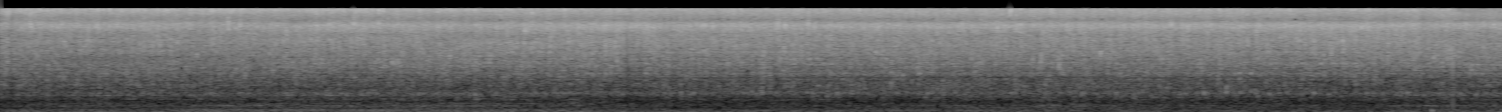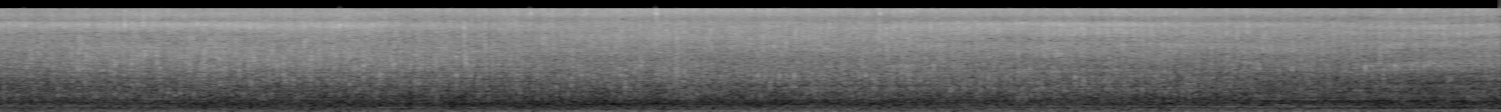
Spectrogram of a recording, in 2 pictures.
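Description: Small waterfall pouring off a mossy rock ledge and splashing steadily into a pool below.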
